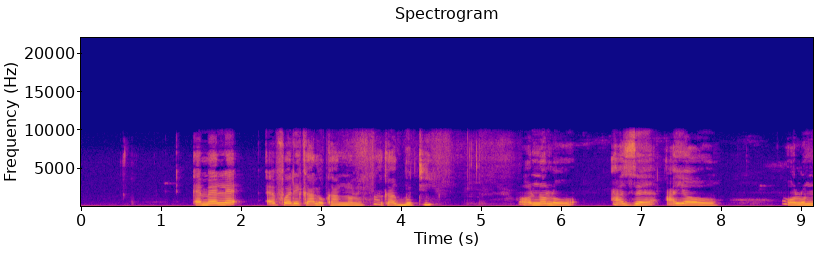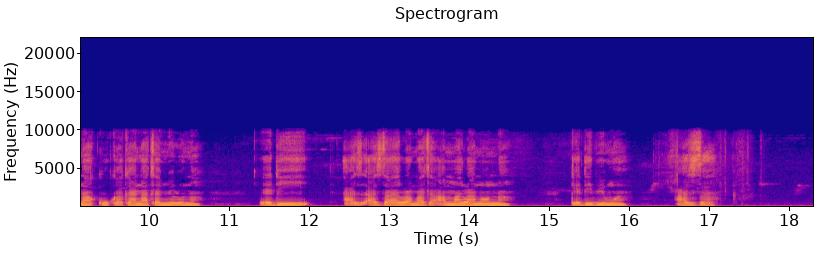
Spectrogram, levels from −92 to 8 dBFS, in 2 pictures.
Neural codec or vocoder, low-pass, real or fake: none; 9.9 kHz; real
